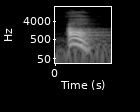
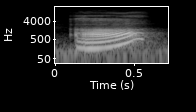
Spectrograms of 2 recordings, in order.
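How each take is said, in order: First: The pitch drops sharply from high. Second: The pitch rises from low to high. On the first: "it's like you're cutting your voice suddenly" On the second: "you start from down and you go you go suddenly up"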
